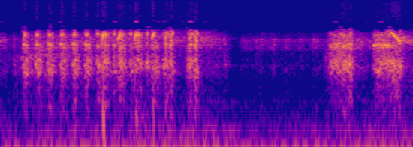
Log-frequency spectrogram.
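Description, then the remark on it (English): A toy bird in a pretend cage gives a rapid, high chirping trill of quick repeated pulses, then falls quiet for a moment before chirping again in two shorter bursts, with no talking. “That is a pretend bird in a pretend cage.”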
